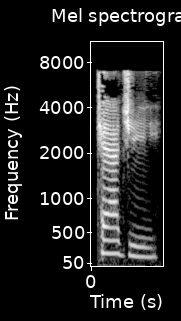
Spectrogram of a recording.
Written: cadginess

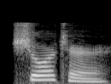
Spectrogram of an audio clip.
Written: shorter

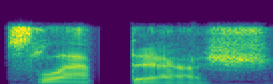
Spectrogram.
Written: slapdash

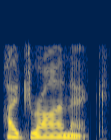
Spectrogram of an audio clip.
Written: hydronic

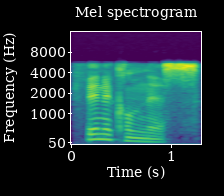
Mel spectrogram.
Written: finicalness

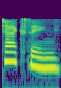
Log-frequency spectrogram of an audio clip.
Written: taxing

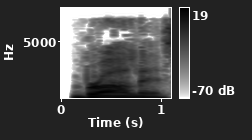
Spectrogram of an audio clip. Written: braless

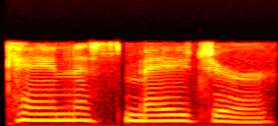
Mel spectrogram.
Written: Canis Major

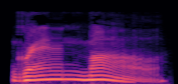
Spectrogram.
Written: grand mal

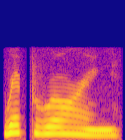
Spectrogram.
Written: rip-roaring

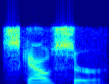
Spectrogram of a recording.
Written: Scouser

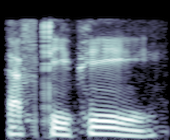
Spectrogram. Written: FTP

